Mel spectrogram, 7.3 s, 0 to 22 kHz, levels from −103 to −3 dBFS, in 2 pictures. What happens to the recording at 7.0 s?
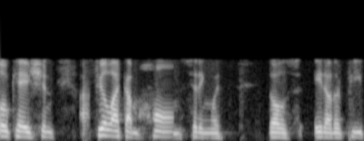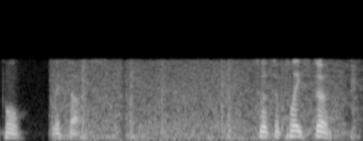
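Noise suppressor artifacts are present at 7.0 s, as throughout the speech. Frame by frame, the suppressor trims bands it takes for steady noise by only about 2 dB, so the room noise that rose near 4 s stays about 15 dB below the speech, sinking between the words and rising under them.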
